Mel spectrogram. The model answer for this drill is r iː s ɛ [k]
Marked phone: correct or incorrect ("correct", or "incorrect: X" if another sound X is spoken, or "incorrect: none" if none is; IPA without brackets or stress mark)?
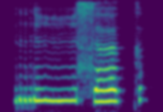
correct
